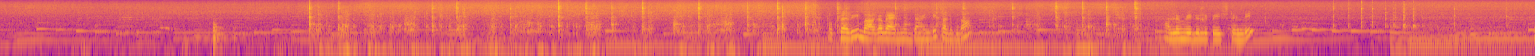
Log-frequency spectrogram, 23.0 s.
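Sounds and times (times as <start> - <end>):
vegetables sizzling in oil: 0.0 - 23.0
spatula scraping and knocking pan: 4.6 - 17.2, 20.0 - 22.8.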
